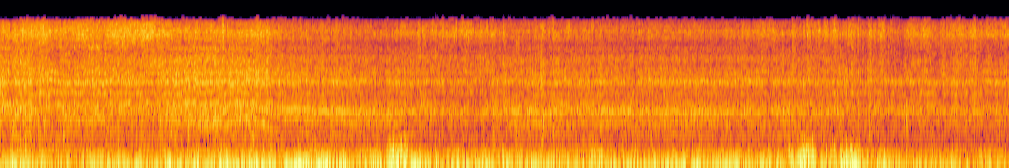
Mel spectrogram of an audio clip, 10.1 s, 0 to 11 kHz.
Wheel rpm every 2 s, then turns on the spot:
110, 90, 70, 70, 70.
none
